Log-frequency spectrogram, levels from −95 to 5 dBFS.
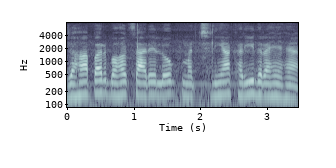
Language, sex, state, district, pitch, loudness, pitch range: Hindi, male, Madhya Pradesh, Katni, 155 Hz, -19 LUFS, 150-165 Hz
